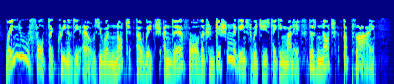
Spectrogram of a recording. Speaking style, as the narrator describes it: he said sharply

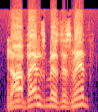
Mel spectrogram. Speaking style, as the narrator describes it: says he hastily

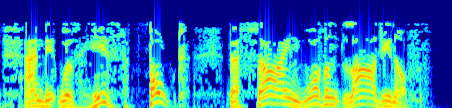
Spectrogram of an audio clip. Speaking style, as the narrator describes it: roared the Dean

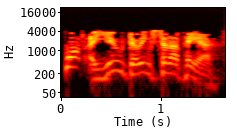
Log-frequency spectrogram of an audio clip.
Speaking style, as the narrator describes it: roared

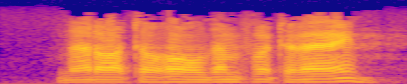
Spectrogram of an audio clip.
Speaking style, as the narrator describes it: he muttered

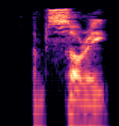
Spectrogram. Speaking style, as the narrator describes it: Ron mumbled

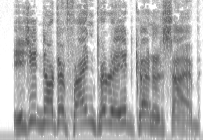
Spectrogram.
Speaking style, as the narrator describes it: were jeering

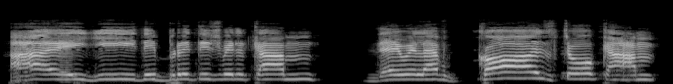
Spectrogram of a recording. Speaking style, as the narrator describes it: shrieks he

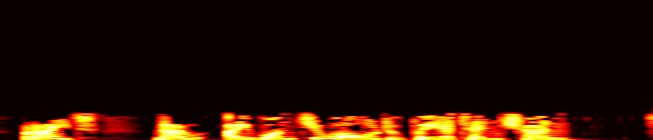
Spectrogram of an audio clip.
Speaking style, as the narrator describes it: squeaked Quez Overquattle, cupping its tiny hands around its main mouth in an effort to be heard

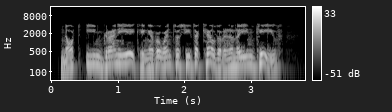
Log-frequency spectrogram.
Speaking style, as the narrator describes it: snapped Rob Anybody

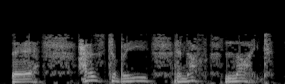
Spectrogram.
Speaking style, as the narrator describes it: he panted

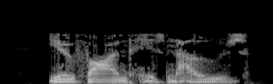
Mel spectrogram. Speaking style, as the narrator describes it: he hissed

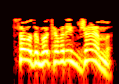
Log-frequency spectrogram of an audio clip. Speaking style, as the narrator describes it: Moist shouted

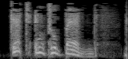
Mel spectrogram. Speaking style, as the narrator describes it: Gerald said through clenched teeth

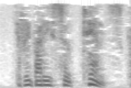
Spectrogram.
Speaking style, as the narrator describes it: Cunningham whispered to Hoffman

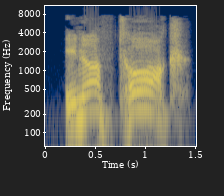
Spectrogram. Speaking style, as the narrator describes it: I bellowed

